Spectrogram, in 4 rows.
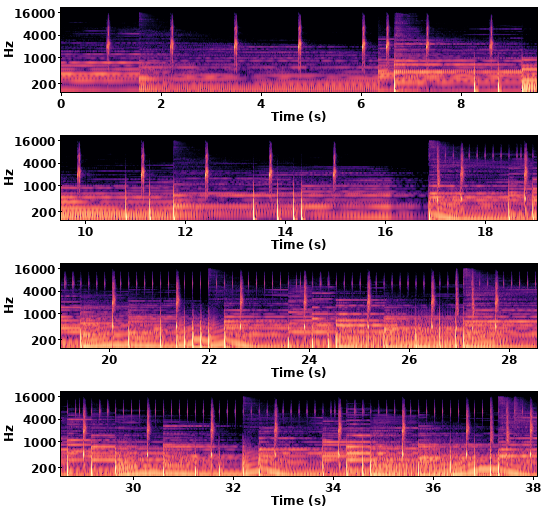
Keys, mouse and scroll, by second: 0.0 scroll up 1, 0.2 shift+middle click, 0.4 scroll down 1, 1.0-2.3 shift+middle drag, 3.4-10.4 shift+drag, 10.8-11.2 shift+scroll down 2, 12.4 shift+click, 16.9 shift+click, 20.7 shift+click, 22.3 shift+click, 25.2 shift+click, 26.6-27.7 shift+middle drag, 28.6 F8, 31.6 middle click, 32.2-33.9 middle drag, 34.3-34.9 scroll up 3, 34.9 shift+middle click, 36.0-37.0 scroll down 4, 37.0 shift+middle click, 37.5-38.0 shift+middle drag.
